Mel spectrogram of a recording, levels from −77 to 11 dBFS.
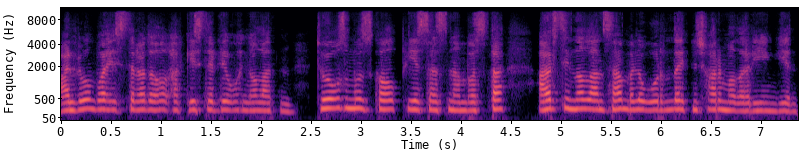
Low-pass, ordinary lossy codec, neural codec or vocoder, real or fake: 9.9 kHz; AAC, 32 kbps; codec, 16 kHz in and 24 kHz out, 0.8 kbps, FocalCodec, streaming, 65536 codes; fake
